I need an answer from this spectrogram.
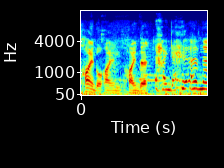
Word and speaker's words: Hind: Wait, is it pronounced Hind or Hind there? Hind.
